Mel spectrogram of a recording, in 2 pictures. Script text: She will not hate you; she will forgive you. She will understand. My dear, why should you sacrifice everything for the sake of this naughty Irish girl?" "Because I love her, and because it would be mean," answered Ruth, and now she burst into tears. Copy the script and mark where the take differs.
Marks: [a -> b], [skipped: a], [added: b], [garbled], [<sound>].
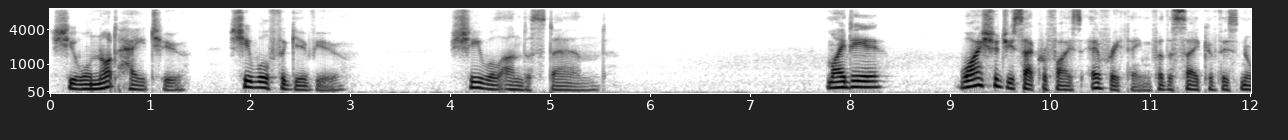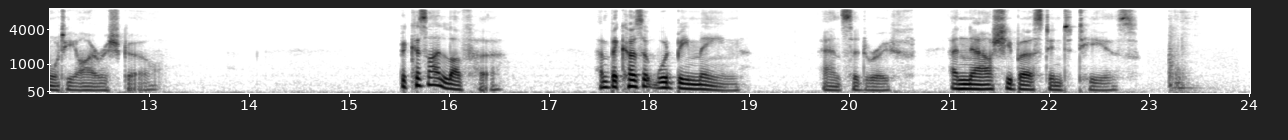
She will not hate you; she will forgive you. She will understand. My dear, why should you sacrifice everything for the sake of this naughty Irish girl?" "Because I love her, and because it would be mean," answered Ruth, and now she burst into tears. [thud]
